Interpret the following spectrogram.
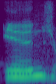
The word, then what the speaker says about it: Inge: Her name is Christina Inge, rhymes with fringe.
